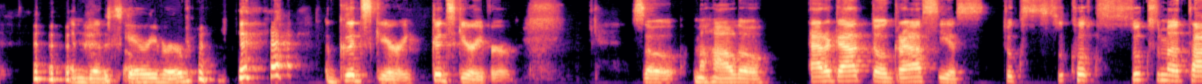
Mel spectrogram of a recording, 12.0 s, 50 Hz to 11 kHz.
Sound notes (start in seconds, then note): 2.4 laughter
